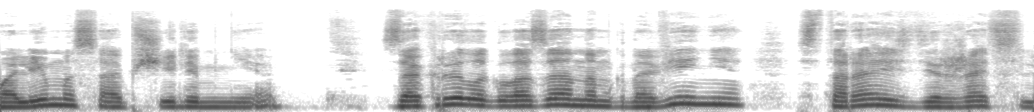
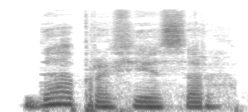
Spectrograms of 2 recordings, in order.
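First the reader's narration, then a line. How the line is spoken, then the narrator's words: Tearful mumble. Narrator (Russian): пробормотала я, украдкой вытирая слезы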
